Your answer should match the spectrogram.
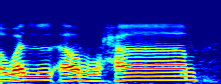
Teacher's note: الميم مفتوحة لكن لما وقفنا عليها وقفنا بالسكون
